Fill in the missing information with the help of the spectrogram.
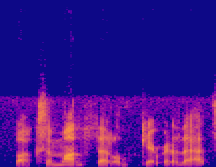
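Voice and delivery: ordinary talk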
